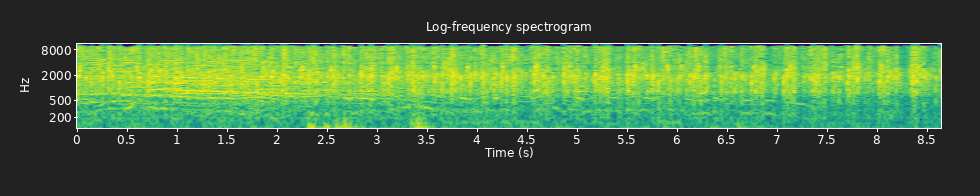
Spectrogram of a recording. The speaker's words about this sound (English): So you please show him your genuine gratitude and affection by giving a big round of applause to encourage him to do it next year as well.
